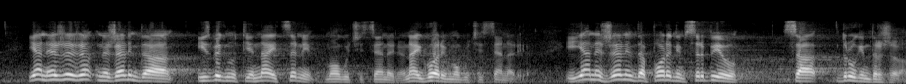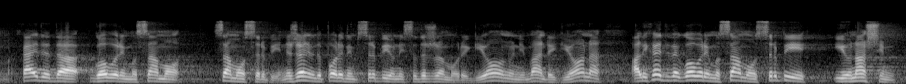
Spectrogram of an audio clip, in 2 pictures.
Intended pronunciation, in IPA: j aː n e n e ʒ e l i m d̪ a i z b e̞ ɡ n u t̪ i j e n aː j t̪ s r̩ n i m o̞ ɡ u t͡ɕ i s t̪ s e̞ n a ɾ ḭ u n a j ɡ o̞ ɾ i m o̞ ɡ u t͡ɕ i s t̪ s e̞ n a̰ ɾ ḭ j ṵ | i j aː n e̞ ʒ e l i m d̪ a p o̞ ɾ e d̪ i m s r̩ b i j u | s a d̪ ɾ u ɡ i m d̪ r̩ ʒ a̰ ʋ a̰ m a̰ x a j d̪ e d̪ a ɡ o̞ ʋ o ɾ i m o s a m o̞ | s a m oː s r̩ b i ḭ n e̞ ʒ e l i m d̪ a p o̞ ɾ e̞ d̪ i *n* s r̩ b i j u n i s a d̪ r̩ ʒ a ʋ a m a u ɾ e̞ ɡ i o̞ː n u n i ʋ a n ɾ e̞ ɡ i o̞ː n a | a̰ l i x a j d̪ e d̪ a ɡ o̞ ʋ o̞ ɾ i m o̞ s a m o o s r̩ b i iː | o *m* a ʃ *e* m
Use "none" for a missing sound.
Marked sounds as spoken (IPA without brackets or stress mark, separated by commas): m, n, i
